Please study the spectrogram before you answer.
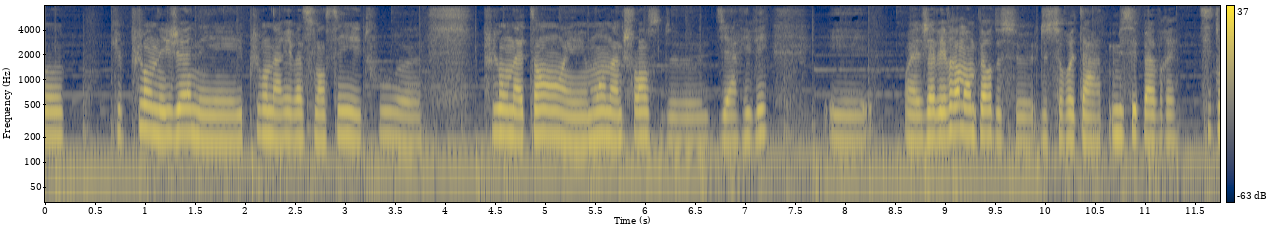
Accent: Normandy, France; Je suis normande. J'ai 23 ans. Je vais bientôt sur mes 24.

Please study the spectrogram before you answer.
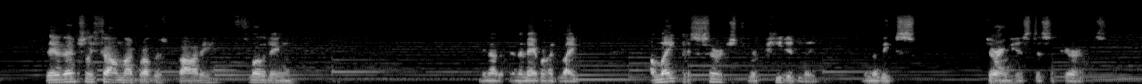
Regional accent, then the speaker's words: Havertown, Pennsylvania, United States; born there; also born or lived in Michigan; So I was born in Philadelphia, actually a little tiny town on the outskirts of Philadelphia called Havertown. And then we moved out to Michigan.

